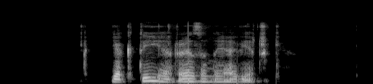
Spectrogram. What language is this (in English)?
Belarusian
